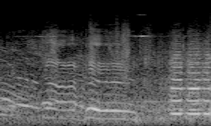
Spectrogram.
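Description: A short, steady toot of an ambulance van's horn near the end, over the voices of a crowd.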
